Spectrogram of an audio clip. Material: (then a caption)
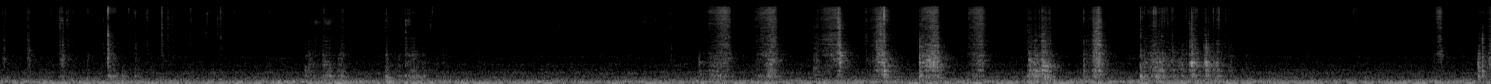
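Oak wood. Fingertips and nails scratch and rub the bottom of an empty, open oak dresser drawer, a hollow box shape. Short, dry rasping strokes with bright edges come in quick bursts, densest in the middle of the clip, over a steady low rumble. The strokes stop short with no ring, leaving only the quiet low background at the end.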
